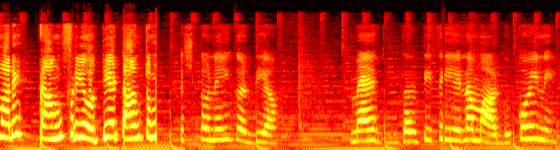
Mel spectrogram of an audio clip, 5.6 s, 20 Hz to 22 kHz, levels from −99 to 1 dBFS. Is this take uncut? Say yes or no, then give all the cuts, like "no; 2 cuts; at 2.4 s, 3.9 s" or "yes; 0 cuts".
no; 1 cut; at 1.6 s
